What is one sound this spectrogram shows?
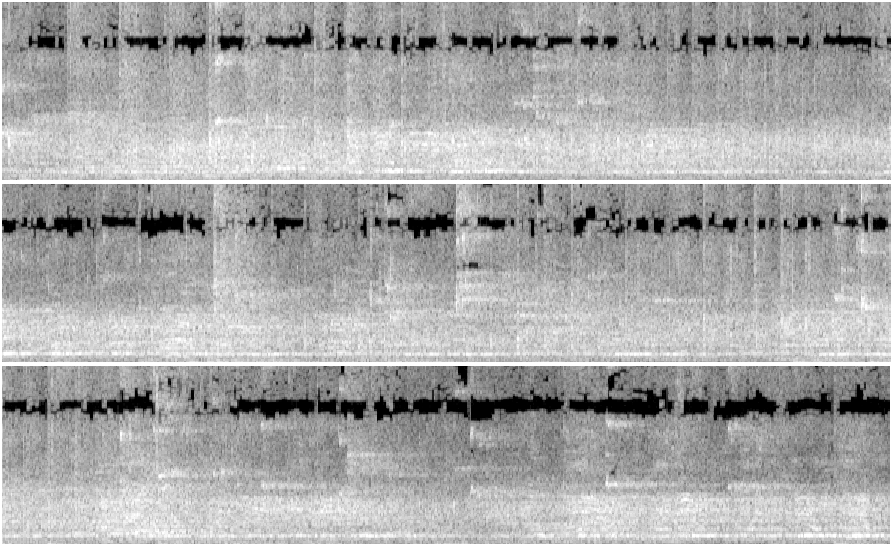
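Sneakers squeak on the court in a large echoing gym.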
